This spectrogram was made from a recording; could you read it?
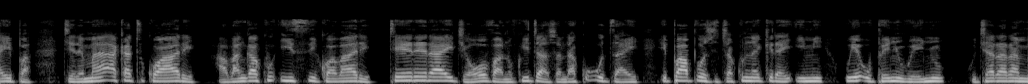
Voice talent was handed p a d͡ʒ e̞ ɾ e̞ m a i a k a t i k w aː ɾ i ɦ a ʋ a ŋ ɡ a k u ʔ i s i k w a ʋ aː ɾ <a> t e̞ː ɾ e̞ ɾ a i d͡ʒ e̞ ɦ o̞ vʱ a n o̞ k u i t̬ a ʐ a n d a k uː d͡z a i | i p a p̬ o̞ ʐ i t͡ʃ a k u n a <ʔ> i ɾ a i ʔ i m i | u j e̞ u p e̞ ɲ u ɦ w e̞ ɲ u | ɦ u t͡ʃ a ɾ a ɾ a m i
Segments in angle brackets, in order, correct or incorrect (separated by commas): incorrect, incorrect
